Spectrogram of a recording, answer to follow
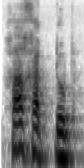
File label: "xaxattub", Archi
